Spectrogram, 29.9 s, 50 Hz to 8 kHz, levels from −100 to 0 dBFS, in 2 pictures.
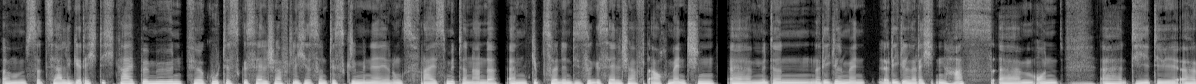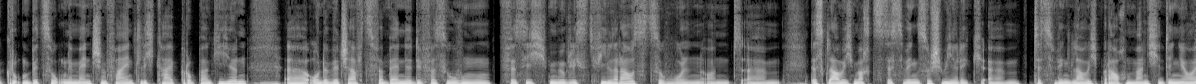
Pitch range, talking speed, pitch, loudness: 110-130 Hz, 125 wpm, 120 Hz, -20 LUFS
